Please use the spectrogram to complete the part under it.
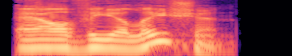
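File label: "alveolation", British English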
